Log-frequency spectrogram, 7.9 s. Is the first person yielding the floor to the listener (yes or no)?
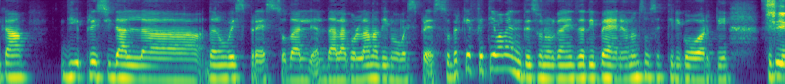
yes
